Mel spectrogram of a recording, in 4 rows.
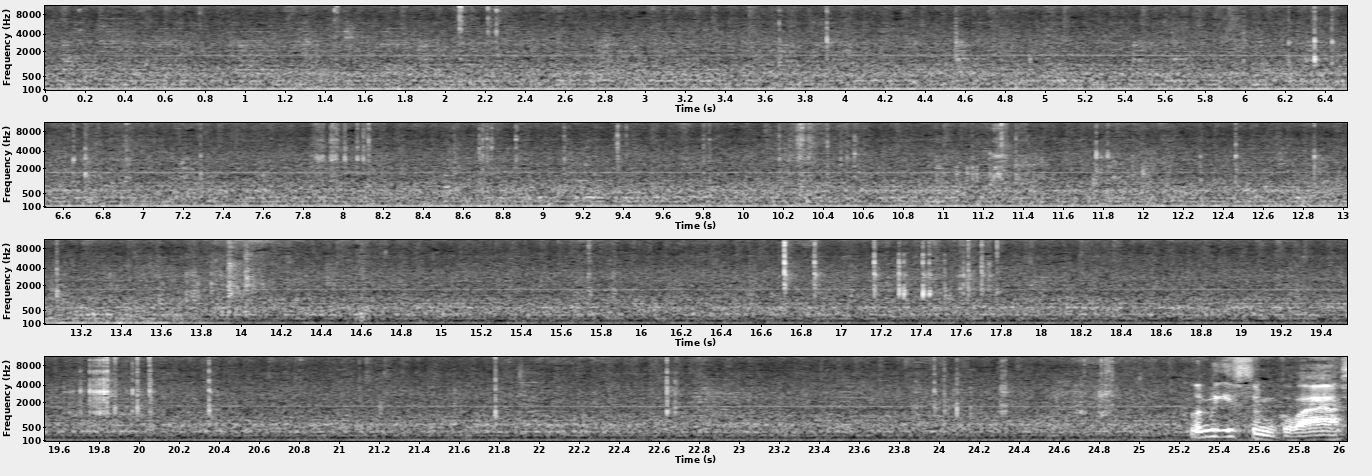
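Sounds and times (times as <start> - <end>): steady low hum: 0.0 - 26.0
small clicks of plastic parts: 19.6 - 20.4.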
